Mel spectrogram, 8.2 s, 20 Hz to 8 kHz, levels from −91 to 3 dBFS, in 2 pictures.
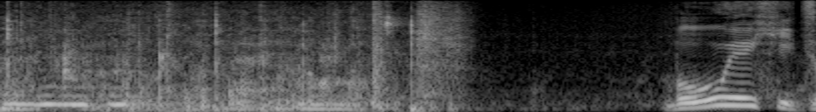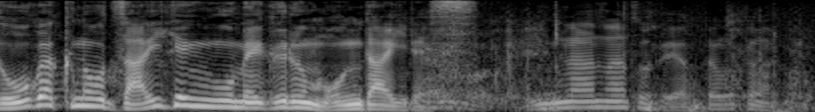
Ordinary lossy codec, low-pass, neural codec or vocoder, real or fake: none; none; codec, 16 kHz, 4 kbps, FunCodec, trained on Chinese and English, 50 frames a second; fake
